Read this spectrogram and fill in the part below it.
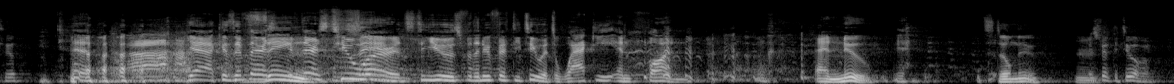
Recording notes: Recorded live before a studio audience, here's the audio version of the "Friends of Comic Vine" panel from last weekend's Long Beach Comic Expo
